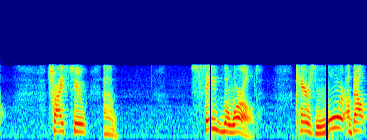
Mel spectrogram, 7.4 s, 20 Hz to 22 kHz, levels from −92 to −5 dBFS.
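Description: Packet loss on an ADPCM call at 2.26 s (after "tries to"), 4.18 s (before "the world") and 6.5 s cuts 20, 40 and 60 ms silent holes. Each leaves the decoder's predictor out of step, so the sound returns slightly distorted.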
